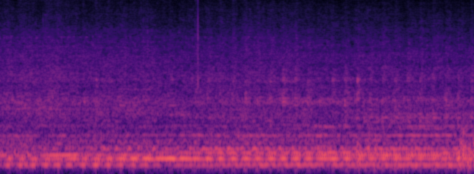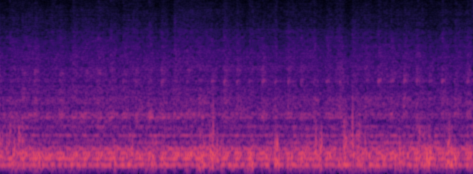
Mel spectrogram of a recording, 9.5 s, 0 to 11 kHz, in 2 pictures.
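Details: 2002 Mustang GT V8 idling with an uneven, stumbling beat: a misfire after a thread insert was installed in cylinder 3.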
